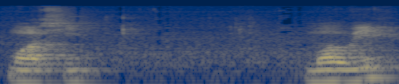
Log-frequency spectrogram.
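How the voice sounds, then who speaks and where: A young man raised in France chats casually for his food vlog, speaking slowly with a steady tone in a mid-range voice. Hesitant and full of fillers and restarts, he jokes at his own expense. The distant mic, off from his voice, catches an echoey room and faint noise.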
